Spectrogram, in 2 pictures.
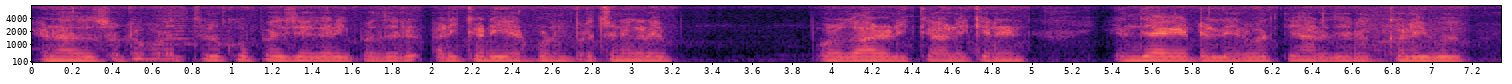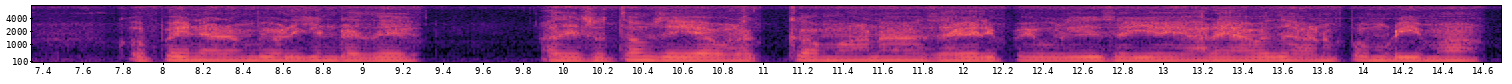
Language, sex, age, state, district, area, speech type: Tamil, male, 18-30, Tamil Nadu, Perambalur, rural, read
